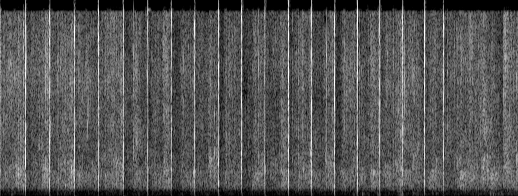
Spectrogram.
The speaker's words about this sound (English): And would you join me in giving one more round of applause to our presenters and our moderator for tonight's discussion?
